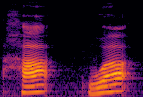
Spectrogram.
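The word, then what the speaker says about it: ハワイ: pero al mismo tiempo en japonés Hawái se puede decir ha-wa-i, como aparece aquí.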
